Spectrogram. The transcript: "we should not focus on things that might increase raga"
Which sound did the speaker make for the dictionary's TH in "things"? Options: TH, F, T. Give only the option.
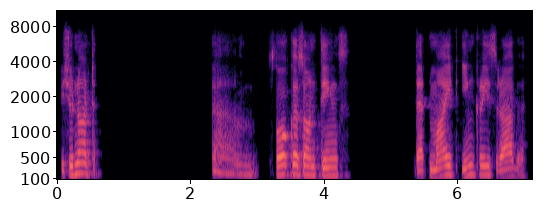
T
